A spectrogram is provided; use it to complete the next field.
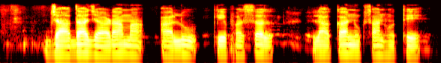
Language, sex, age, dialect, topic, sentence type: Chhattisgarhi, male, 60-100, Eastern, agriculture, question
